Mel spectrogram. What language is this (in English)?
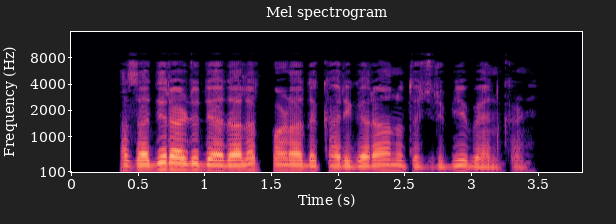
Pashto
